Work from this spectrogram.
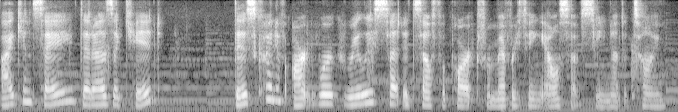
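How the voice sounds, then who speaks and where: A woman talks at a moderate pace with an upbeat tone. Music plays in the background. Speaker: artist. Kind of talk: casual narration over exhibition footage.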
